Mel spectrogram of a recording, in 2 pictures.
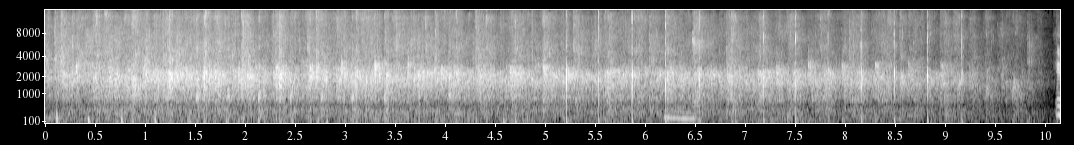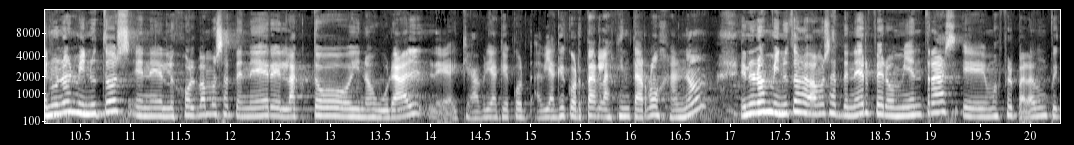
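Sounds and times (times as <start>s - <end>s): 
crowd applause: 0.0s - 9.9s
speech: 10.1s - 20.2s.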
